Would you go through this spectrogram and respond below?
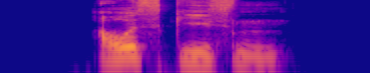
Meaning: to pour out (liquid)
- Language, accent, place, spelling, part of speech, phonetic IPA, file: German, Germany, Berlin, ausgießen, verb, [ˈaʊ̯sˌɡiːsn̩], De-ausgießen.ogg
